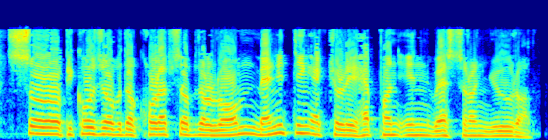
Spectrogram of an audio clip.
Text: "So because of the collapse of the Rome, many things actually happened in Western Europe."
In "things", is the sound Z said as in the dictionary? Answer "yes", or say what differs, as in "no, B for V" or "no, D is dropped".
no, Z is dropped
